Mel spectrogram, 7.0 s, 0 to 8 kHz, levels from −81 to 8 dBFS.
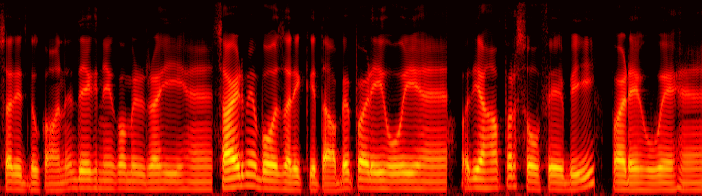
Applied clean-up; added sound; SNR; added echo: none; none; none; none.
